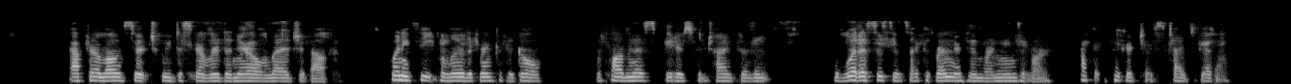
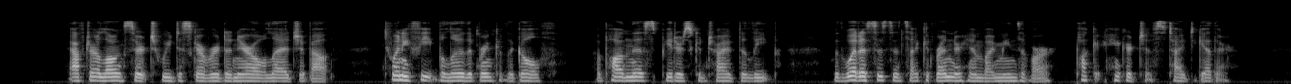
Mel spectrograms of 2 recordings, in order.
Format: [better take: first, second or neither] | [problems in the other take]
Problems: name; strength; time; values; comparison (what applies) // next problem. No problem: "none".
second | noise reduction (neural mask model Resemble Enhance denoiser)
